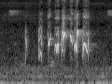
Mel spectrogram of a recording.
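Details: Song of a red-whiskered bulbul, played to teach young birds and rouse other birds: a quick run of seven or eight bright, warbling slurred notes packed into about one second, then silence.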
